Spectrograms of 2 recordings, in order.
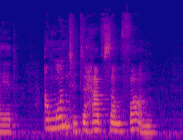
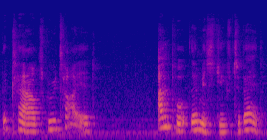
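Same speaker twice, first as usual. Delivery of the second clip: ordinary delivery, nothing marked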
